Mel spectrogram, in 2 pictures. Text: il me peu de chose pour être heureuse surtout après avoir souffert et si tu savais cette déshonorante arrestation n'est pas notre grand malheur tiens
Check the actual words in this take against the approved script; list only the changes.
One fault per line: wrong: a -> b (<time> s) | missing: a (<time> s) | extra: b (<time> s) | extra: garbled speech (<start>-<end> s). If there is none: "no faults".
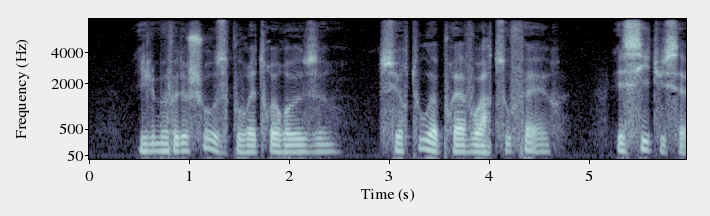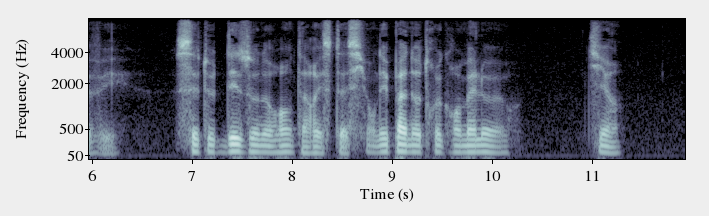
no faults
